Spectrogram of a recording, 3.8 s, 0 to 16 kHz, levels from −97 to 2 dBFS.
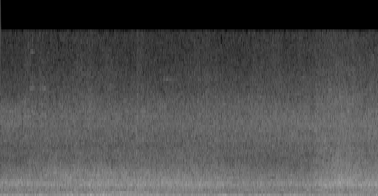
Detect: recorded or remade recorded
